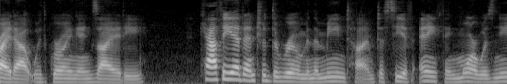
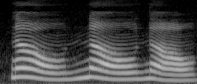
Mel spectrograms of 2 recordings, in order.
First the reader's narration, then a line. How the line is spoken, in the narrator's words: moaned again in such sorrowful tones as no one had ever heard from the energetic little child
